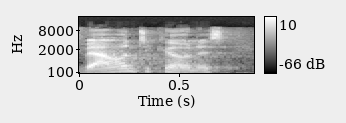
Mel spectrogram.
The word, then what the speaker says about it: Valentinakis: It's Valentinakis, and he joined Siemens in 1995 and has held positions in technical support and product management.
